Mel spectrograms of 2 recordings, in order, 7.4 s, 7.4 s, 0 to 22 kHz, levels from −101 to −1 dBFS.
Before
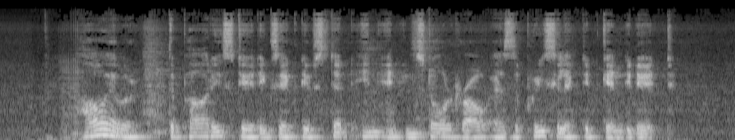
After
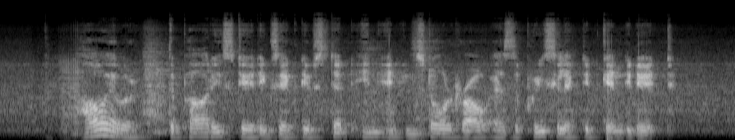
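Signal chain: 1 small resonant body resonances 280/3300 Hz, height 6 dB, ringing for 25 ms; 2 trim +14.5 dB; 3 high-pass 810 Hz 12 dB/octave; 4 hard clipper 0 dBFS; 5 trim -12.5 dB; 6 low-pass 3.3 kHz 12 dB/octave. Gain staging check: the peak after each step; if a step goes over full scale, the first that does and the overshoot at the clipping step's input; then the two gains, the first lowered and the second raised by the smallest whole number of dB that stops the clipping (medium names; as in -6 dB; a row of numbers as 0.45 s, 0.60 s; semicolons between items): -7.0 dBFS, +7.5 dBFS, +5.0 dBFS, 0.0 dBFS, -12.5 dBFS, -12.0 dBFS; step 2, 5.0 dB; step 2 +9.5 dB, step 5 -7.5 dB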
